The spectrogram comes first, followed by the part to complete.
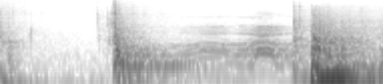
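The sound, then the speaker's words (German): A door off an office hallway is yanked open with a sharp thunk, its hinge briefly groaning, then slammed shut with a heavy thud about a second later. “Warum laufen sie hier durch den Flur, reißen jede Tür auf, schauen kurz rein und trotten dann wieder weiter?”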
